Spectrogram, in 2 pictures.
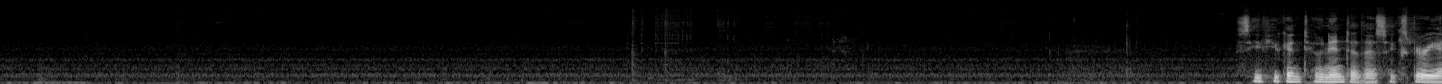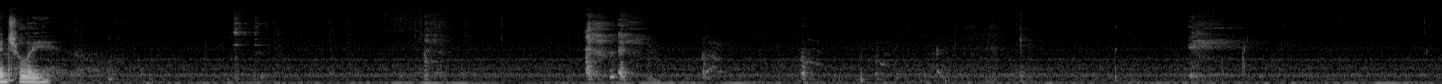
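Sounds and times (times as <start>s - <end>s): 
speech: 12.4s - 15.0s
coughing: 18.6s - 19.1s, 20.2s - 21.8s, 22.4s - 23.9s, 26.3s - 27.0s.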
